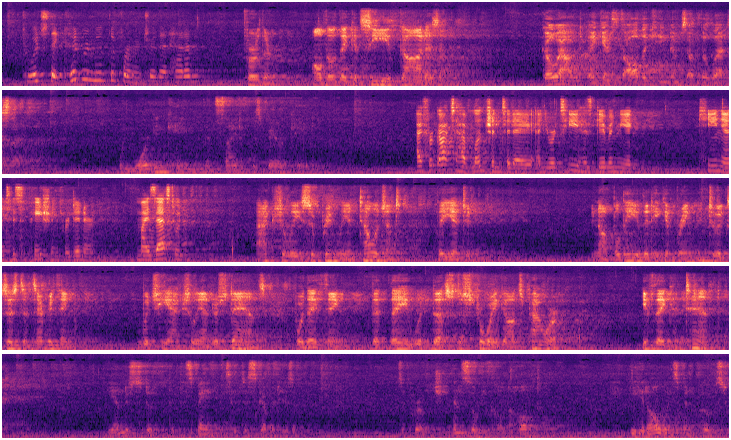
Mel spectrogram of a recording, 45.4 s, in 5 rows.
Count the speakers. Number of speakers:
five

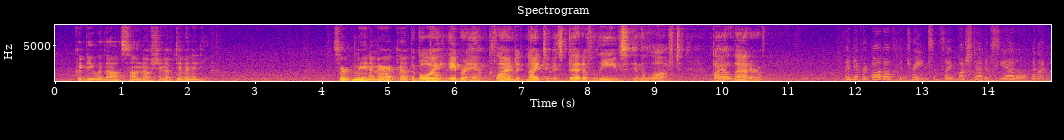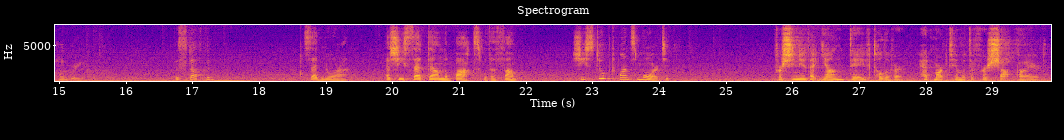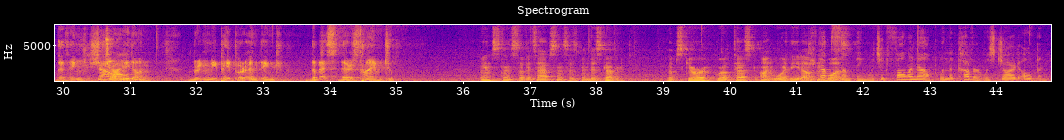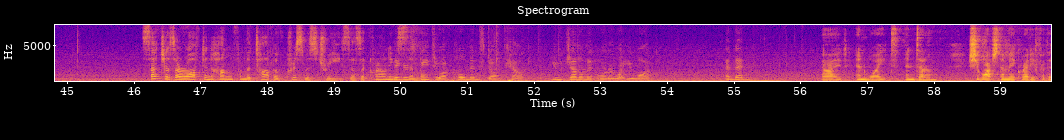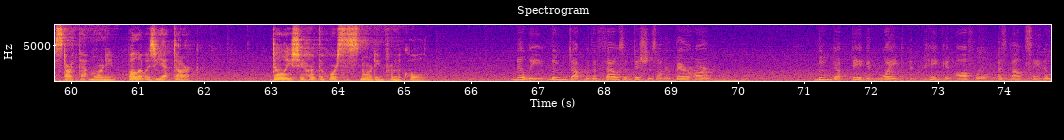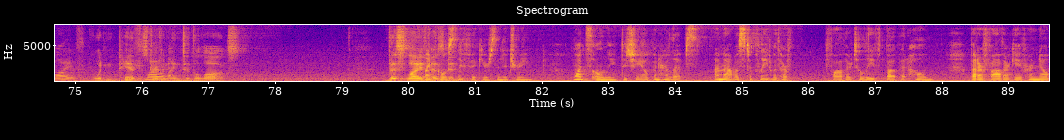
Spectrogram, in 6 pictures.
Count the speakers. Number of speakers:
six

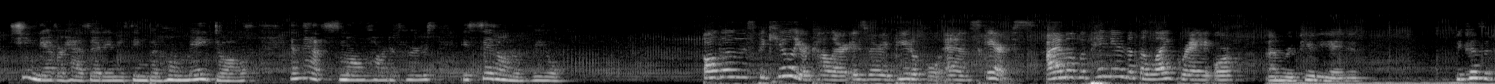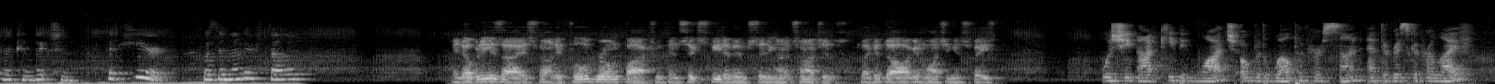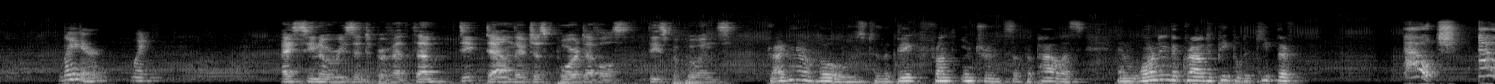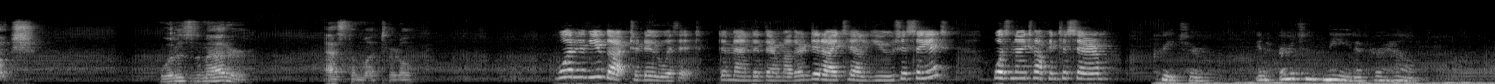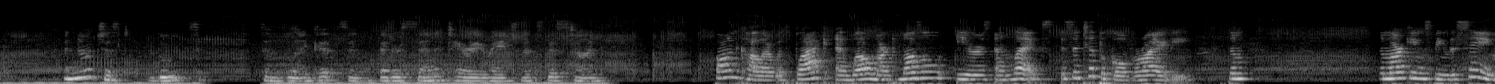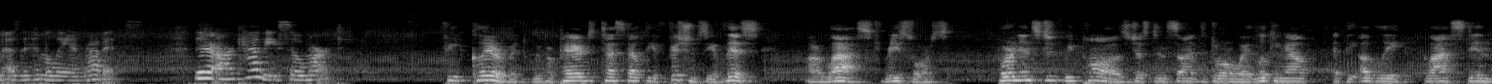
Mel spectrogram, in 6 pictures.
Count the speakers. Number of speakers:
nine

